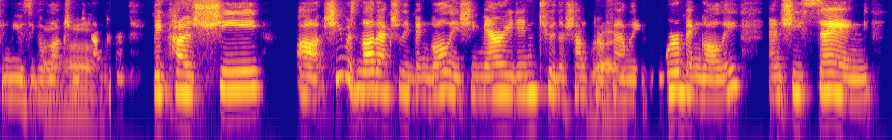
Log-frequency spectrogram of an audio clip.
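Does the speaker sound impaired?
Yes: cleft palate, cleft palate without cleft lip.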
